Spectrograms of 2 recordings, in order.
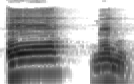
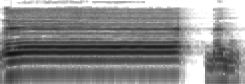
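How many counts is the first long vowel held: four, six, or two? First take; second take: two; six. First: The first long vowel is held for two counts. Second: The first long vowel is held for six counts. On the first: "اتنين" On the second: "أو ستة"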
